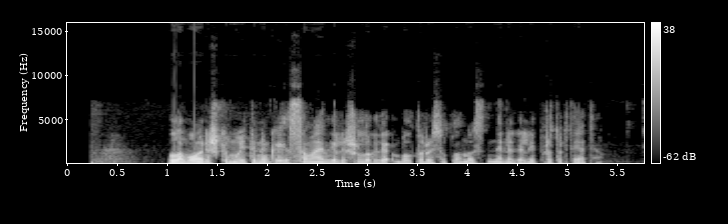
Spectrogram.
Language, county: Lithuanian, Panevėžys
